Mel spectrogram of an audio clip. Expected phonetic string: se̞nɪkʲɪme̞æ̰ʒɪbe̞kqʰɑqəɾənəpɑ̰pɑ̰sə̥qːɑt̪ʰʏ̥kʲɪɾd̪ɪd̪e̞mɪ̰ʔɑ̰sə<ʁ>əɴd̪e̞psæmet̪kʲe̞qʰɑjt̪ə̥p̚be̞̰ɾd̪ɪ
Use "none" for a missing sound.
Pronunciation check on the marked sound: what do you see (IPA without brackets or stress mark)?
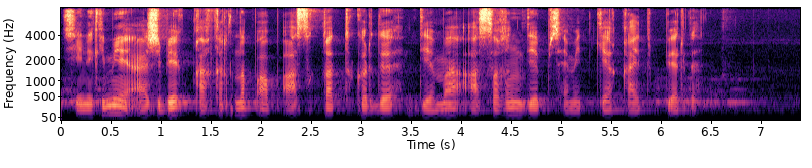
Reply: ʁ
